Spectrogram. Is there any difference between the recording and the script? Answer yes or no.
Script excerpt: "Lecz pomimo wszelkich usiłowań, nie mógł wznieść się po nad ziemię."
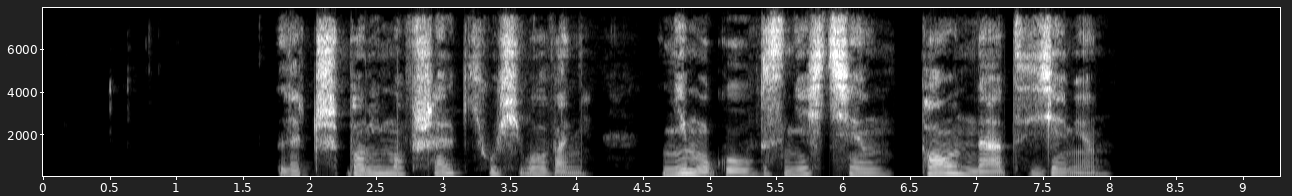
no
